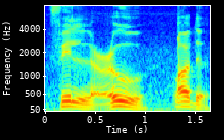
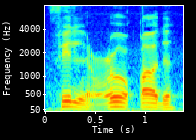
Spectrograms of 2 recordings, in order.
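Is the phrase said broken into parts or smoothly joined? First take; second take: broken; smooth. First: The phrase is broken with pauses between parts. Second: The phrase flows smoothly without breaks.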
